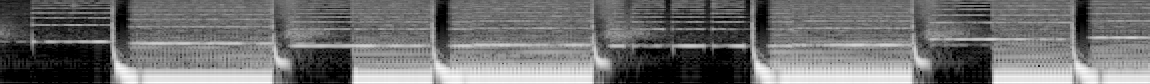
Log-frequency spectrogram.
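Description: A dubstep track plays loud and full, a mono lead over a reverb-spread layer, with heavy bass hits and chopped synth notes pulsing in a steady rhythm.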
